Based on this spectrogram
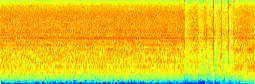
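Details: Dodge Dakota electric radiator cooling fan at full speed after tightening a faulty ground connection: steady even rushing whoosh, no rattles, then handling clicks; fan working normally.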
